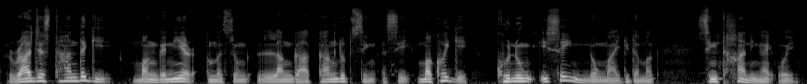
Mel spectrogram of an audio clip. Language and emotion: Manipuri, neutral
